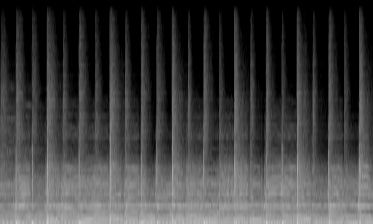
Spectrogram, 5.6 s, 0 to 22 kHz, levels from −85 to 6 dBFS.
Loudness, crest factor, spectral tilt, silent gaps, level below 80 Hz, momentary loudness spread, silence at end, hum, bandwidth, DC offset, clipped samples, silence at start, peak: -21 LUFS; 18 dB; -5 dB/octave; none; -28 dBFS; 2 LU; 0 s; none; over 20 kHz; under 0.1%; under 0.1%; 0 s; -2 dBFS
